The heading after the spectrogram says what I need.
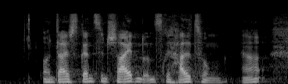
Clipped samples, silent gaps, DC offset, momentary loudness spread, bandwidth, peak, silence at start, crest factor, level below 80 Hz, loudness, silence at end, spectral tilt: under 0.1%; none; under 0.1%; 14 LU; 11.5 kHz; -6 dBFS; 0.25 s; 22 dB; -60 dBFS; -29 LUFS; 0 s; -4.5 dB/octave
